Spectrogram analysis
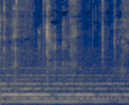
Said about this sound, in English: I took them and ripped them open, shaking out a few into my hand before popping them into my mouth and chewing.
